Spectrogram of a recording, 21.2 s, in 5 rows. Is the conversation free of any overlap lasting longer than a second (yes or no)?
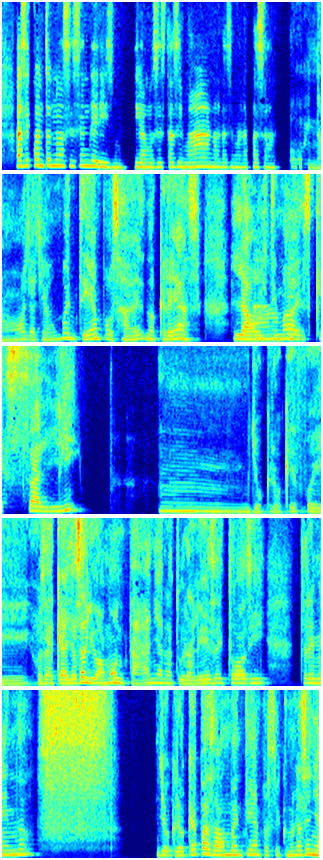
yes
